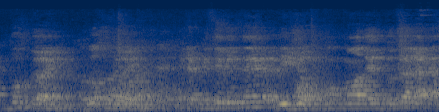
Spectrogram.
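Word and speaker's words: Bourgogne: And the Burgundians, এই যে বুরগুন, তার কি উচ্চারণ করে এটা? বুরগুইন।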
